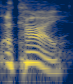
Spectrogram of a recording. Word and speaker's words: Ekai: say his name because I was calling him and it's um you're getting better every time okay I know it's really really difficult for you uh yeah I'm an American people to say my name properly yeah but I want it and then it's Akai Akai oh yeah exactly ikai yeah yeah you got this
